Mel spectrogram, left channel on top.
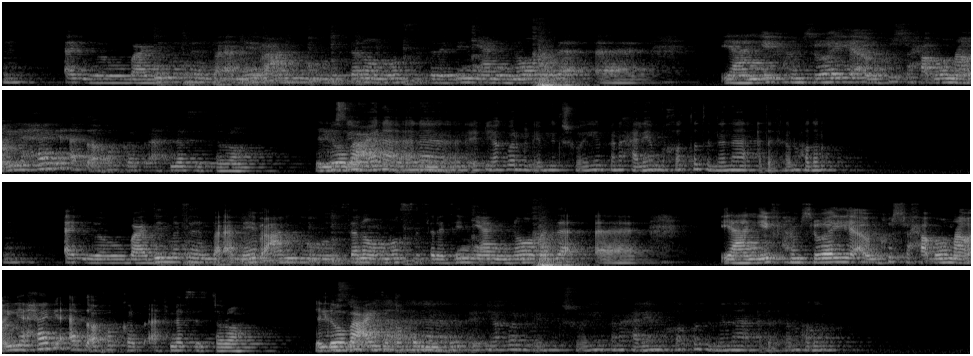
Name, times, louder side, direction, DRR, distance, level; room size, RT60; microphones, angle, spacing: voice 1, 0.6-6.7 7.2-12.1 12.8-14.3, right 4 dB, 80° right, 6 dB, 0.4 m, -33 dB
Run / Slam, 1.5-4.4 4.7-4.8 5.3-5.8, equal, ahead, 1.0 m, -39 dB
voice 2, 12.9-17.9, left 3 dB, 40° left, 5 dB, 0.3 m, -38 dB
3.0 x 2.8 x 3.3 m, 1.2 s
head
